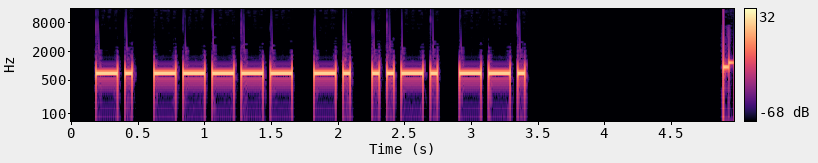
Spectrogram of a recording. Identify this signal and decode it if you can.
Morse code, heard as a keyed tone, about 23 wpm, 700 Hz. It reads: N0NFG
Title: USA Call Signs - 5 Characters - 4x Character Spacing - 22wpm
